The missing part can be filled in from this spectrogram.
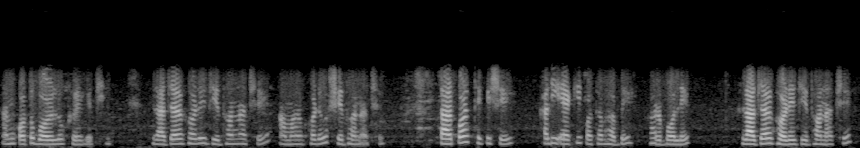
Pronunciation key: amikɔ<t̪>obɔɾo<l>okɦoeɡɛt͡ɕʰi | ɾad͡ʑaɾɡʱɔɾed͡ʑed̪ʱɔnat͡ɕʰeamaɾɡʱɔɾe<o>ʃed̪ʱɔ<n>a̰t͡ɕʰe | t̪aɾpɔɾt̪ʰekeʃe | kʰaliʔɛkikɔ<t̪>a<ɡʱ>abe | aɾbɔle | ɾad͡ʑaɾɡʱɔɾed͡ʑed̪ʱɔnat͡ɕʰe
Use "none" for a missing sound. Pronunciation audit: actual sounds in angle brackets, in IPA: t̪, l, o, n, t̪ʰ, bʱ

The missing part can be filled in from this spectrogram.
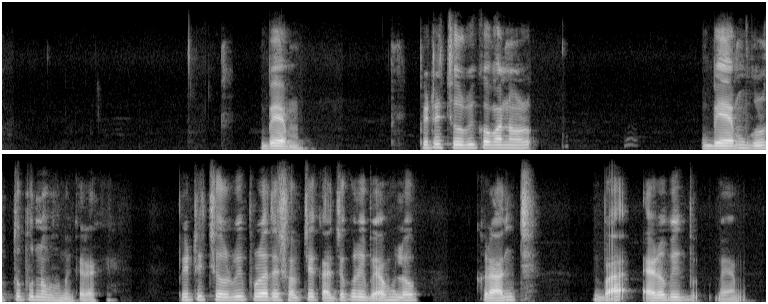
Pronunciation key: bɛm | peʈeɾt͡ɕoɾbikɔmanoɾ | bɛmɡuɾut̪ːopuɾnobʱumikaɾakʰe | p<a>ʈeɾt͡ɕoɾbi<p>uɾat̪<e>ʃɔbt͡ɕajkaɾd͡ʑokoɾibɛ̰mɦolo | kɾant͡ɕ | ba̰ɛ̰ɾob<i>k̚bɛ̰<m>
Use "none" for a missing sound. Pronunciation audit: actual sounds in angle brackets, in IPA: e, p, e, i, m

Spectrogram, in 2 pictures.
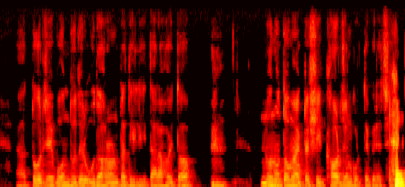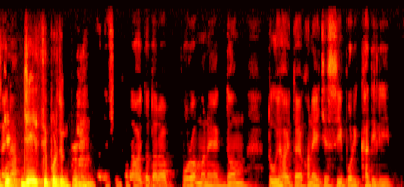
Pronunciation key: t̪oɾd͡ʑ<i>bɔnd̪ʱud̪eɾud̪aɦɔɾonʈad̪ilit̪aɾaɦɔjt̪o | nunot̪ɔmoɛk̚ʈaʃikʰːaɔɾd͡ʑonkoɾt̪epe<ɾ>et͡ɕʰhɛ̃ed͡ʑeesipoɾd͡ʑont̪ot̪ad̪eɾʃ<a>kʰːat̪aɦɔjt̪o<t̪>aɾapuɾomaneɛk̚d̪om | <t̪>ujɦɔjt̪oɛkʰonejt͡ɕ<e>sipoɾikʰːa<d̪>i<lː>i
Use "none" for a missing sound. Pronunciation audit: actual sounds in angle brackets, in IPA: e, ɾ, i, t̪, t̪, e, d̪, l

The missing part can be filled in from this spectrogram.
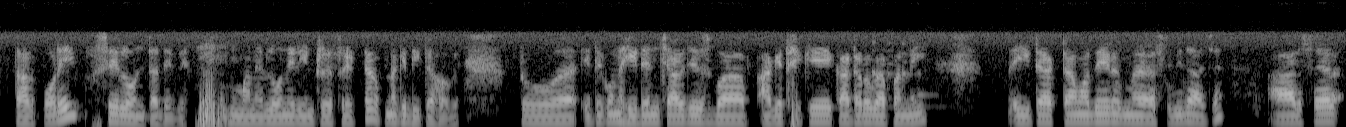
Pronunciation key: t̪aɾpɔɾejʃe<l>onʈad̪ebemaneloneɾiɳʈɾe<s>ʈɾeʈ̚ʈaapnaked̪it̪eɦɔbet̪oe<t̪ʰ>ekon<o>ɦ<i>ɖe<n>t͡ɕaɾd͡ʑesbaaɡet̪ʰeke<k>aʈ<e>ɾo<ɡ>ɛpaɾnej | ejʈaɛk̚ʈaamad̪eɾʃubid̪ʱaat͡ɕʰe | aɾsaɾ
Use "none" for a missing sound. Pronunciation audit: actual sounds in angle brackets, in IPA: l, s, t̪, o, i, n, k, a, b

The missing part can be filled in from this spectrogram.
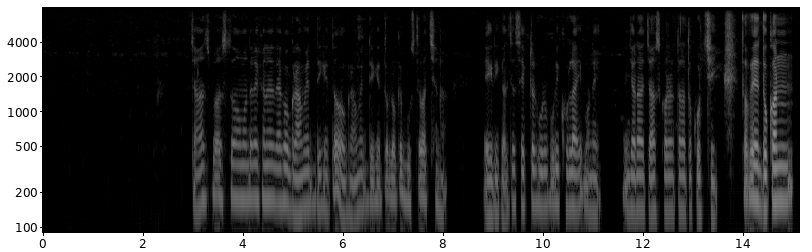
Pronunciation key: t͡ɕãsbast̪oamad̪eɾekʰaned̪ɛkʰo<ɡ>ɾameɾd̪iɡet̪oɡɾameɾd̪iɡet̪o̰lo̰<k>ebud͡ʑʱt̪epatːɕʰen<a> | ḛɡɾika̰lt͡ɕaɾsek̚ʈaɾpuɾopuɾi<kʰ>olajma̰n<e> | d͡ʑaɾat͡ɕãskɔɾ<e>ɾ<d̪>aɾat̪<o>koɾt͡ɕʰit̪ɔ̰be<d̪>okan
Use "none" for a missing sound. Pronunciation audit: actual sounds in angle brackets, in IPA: ɡ, k, a, kʰ, e, a, t̪, o, d̪

